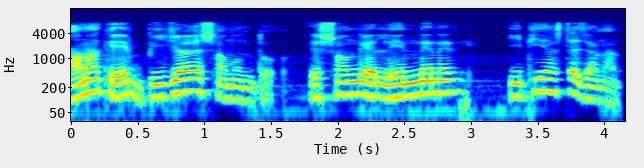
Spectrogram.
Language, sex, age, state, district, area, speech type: Bengali, male, 18-30, West Bengal, Howrah, urban, read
